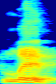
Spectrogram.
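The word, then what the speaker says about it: לב: next word that starts with the Llama is pronounced live or live and this is the word for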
